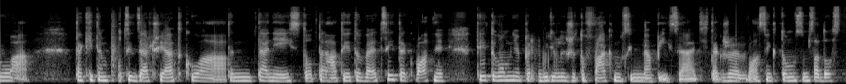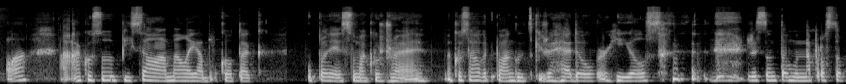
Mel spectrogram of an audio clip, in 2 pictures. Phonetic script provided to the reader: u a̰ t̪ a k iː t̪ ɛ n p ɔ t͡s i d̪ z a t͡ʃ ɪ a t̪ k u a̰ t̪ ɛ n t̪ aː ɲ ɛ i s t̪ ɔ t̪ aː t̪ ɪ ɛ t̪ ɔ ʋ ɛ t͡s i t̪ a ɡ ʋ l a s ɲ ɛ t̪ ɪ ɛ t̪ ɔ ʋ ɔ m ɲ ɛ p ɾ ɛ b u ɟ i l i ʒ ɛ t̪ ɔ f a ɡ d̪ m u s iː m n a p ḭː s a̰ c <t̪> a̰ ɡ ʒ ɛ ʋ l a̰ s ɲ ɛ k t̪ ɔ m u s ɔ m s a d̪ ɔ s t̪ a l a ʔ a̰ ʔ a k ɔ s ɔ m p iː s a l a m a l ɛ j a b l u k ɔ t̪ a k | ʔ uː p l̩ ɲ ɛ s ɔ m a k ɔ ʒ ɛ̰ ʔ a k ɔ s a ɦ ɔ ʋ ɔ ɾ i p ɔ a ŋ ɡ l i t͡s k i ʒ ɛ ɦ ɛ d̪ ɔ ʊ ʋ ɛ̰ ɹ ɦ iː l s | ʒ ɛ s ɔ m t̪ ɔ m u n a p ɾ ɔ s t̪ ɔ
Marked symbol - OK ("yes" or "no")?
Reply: yes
